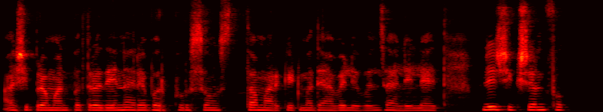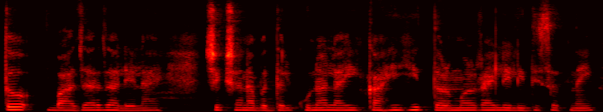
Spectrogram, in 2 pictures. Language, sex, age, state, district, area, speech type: Marathi, female, 18-30, Maharashtra, Ahmednagar, urban, spontaneous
